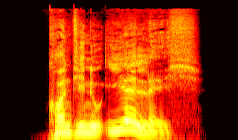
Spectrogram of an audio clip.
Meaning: continuous
- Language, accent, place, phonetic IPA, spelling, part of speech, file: German, Germany, Berlin, [kɔntinuˈiːɐ̯lɪç], kontinuierlich, adjective, De-kontinuierlich.ogg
